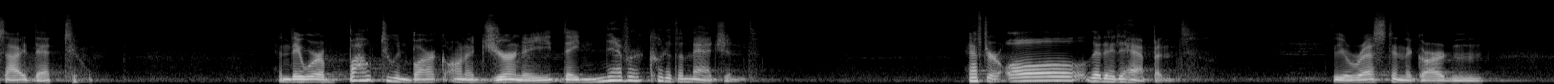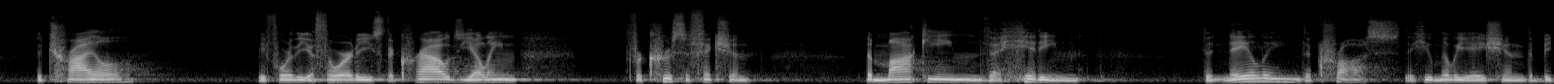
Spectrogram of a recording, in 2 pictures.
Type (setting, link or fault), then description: setting, large echoing room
